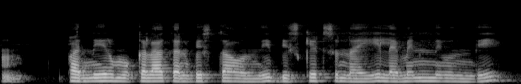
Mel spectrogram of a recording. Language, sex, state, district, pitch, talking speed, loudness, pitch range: Telugu, female, Andhra Pradesh, Sri Satya Sai, 150 Hz, 90 wpm, -21 LUFS, 145-155 Hz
